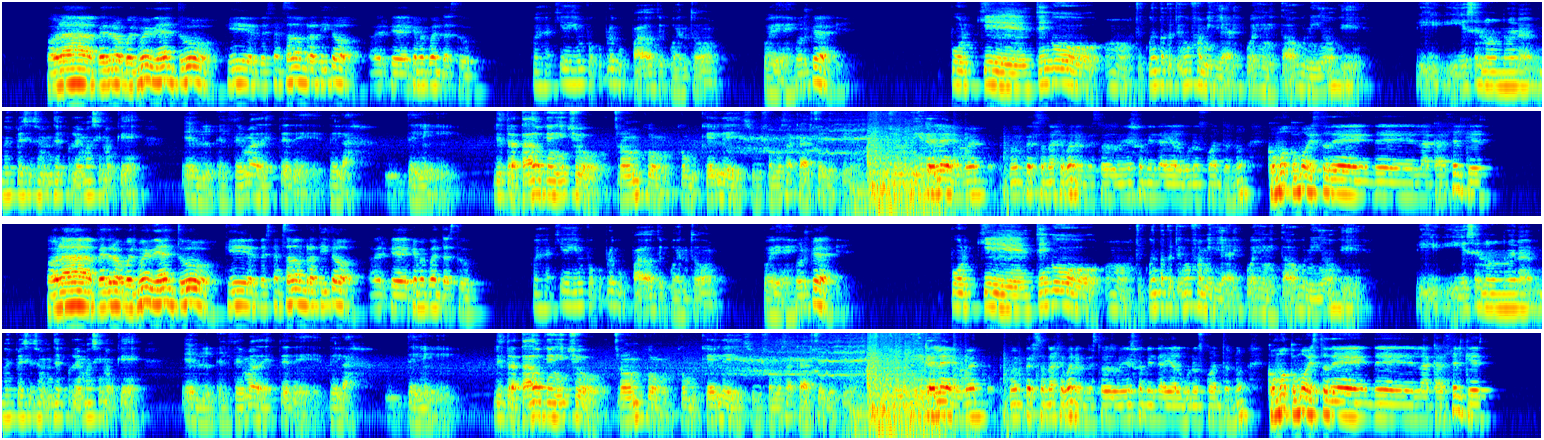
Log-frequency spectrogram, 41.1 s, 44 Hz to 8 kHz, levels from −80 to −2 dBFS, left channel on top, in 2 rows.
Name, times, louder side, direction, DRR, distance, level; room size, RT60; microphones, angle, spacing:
voice 1, 0.6-6.3 10.6-11.2 32.7-40.3, right 2 dB, 60° right, 1.3 m, -23 dB
voice 2, 7.1-9.5 10.2-10.7 12.7-18.2 18.9-22.4 22.9-26.6 27.1-33.0 35.6-35.7, right 1 dB, ahead, 3.4 m, -30 dB
sound 1, 24.2-24.3 24.4-34.8 35.1-35.2, right 2 dB, 40° right, 1.1 m, -36 dB
10.5 x 6.0 x 6.9 m
head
